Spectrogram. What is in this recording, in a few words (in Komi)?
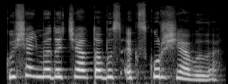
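Komi, кысянь мӧдӧдчӧ автобус экскурсия вылӧ, female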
